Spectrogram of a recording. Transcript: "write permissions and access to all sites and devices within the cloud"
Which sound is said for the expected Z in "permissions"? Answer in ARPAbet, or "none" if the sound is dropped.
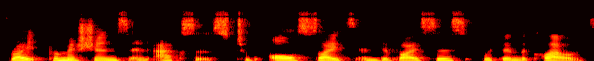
Z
